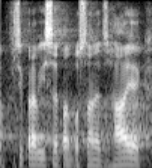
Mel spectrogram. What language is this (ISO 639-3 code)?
ces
